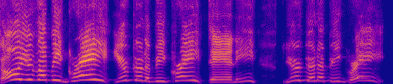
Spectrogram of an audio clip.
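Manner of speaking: very high mock falsetto cheering; gushing encouragement. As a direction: imitate an over-the-top booster in a squeaky-high voice. Acts out colleague cheering Danny on.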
